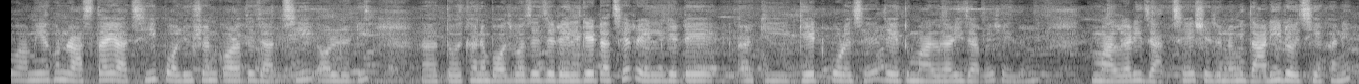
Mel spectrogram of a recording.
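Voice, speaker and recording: A young woman with a Bengali accent, chatting casually through a daily vlog, filling her talk with "so". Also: fairly high pitch. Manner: chatty, filler-heavy, keeps saying "so". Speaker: vlogger. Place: home and outdoors on streets and by the river.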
